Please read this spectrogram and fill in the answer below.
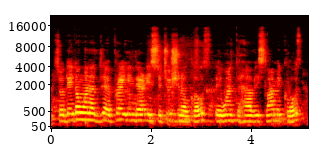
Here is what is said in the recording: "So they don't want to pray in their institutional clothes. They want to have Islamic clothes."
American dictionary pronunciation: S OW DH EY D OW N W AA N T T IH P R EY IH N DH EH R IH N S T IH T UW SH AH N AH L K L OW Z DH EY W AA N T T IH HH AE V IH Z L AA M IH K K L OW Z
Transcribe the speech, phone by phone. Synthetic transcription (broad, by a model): S OW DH EY D OW N W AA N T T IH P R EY IH N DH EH R IH N S T IH T UW SH AH N AH L K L OW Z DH EY W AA N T T IH HH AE V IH S L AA M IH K K L OW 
